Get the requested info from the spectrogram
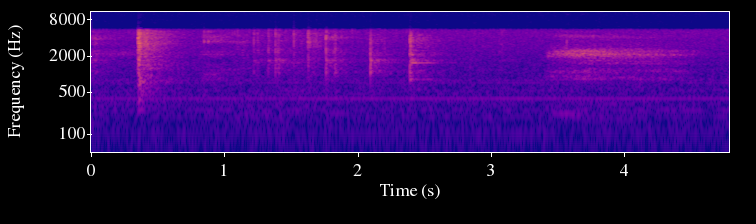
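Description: Metal clicks and light knocks from handling an AR-15 upper receiver while an A2 birdcage flash hider is turned by hand on the barrel's muzzle threads to check how it lines up. The loudest click comes just after the start, smaller clicks follow over the next two seconds, and a brief scraping sound comes about three and a half seconds in.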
